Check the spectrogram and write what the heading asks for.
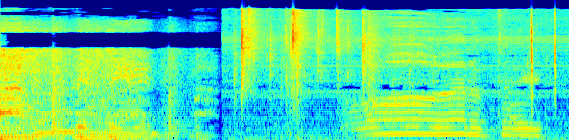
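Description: Rock music that cuts off suddenly about one and a half seconds in. After it come a few sharp clicks and knocks and then one drawn-out vocal cry from a man, lasting about a second, from someone who has just snorted black pepper.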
